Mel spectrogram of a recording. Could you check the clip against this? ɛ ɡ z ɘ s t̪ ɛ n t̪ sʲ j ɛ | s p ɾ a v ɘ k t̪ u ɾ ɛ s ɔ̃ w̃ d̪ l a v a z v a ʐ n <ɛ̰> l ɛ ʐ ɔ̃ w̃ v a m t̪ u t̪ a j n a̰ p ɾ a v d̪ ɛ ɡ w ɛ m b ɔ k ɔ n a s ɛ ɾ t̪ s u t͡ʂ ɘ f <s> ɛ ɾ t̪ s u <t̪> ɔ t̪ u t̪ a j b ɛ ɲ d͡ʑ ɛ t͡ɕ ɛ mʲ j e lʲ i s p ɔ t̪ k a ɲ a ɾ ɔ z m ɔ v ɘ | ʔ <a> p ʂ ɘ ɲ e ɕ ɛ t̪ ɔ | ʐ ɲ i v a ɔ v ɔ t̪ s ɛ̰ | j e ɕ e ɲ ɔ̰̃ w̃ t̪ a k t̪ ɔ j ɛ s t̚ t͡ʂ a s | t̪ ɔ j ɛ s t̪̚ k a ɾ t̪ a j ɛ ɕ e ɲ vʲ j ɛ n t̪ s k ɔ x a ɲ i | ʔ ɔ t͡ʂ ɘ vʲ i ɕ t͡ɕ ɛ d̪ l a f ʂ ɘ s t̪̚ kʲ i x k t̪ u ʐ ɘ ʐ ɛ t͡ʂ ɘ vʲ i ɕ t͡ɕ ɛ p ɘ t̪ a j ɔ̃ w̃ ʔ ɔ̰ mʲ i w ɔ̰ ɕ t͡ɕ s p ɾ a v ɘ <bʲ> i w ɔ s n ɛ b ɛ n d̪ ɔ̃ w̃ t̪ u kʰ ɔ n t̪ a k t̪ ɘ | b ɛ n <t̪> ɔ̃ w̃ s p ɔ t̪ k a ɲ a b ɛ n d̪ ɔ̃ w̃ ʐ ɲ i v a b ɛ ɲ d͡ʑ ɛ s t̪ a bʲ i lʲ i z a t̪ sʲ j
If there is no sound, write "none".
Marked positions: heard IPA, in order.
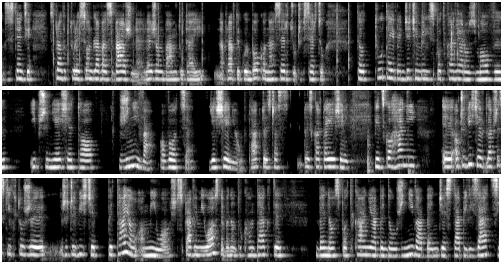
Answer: ɛ̰, s, t̪, i, mʲ, d̪

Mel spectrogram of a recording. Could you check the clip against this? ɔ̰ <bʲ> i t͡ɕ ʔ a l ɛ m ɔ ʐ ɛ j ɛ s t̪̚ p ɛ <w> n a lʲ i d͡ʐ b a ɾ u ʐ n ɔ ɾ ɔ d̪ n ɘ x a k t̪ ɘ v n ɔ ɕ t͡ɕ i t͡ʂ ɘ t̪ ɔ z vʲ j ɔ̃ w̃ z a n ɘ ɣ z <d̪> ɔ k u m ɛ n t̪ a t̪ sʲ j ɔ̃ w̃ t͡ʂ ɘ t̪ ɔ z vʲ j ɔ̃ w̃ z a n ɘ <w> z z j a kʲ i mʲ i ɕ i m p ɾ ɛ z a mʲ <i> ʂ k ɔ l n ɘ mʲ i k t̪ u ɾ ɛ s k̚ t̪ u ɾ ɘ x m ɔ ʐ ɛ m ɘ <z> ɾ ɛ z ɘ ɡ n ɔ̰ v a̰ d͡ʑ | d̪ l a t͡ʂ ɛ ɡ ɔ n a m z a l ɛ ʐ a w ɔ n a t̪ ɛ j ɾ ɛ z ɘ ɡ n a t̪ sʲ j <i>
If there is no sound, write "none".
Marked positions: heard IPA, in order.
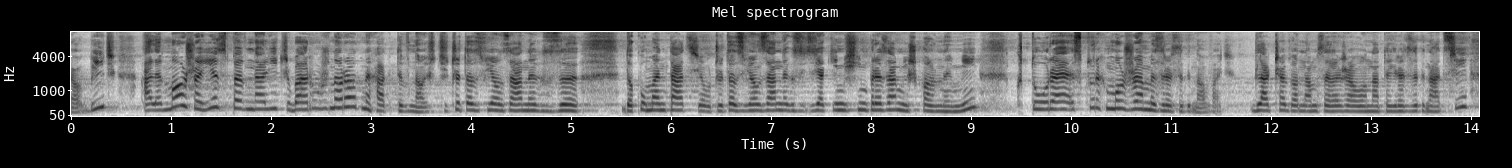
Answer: bʲ, v, d̪, ɣ, i, z, i

